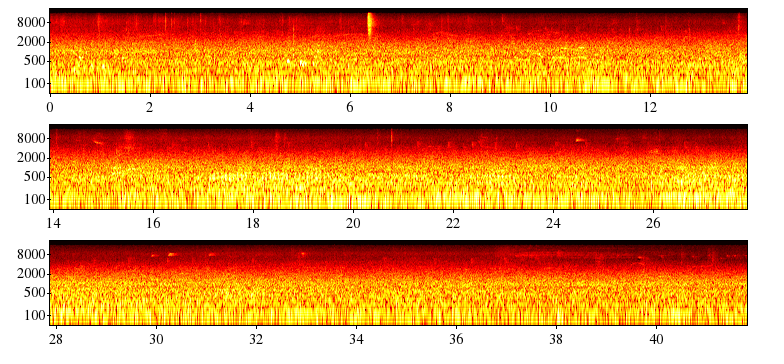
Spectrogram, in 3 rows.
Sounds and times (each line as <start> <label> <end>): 0.0 city-noise 41.8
